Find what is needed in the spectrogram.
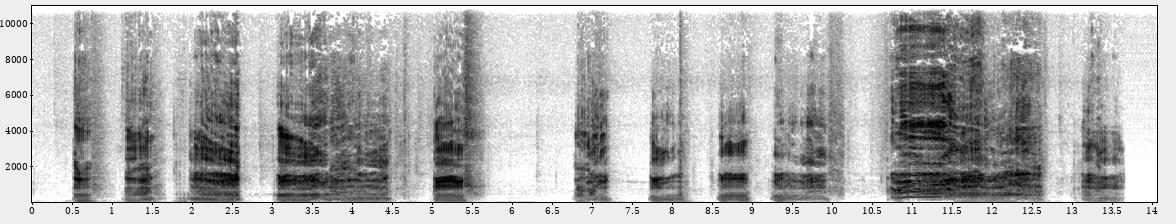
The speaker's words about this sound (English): That one was a little silly. Did you know what animal that was? If you guessed pig, you are correct.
